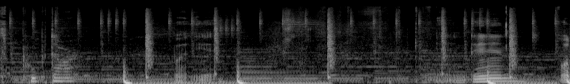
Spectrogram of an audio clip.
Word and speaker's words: Pupitar: I can never pronounce it. It's Pupitar.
